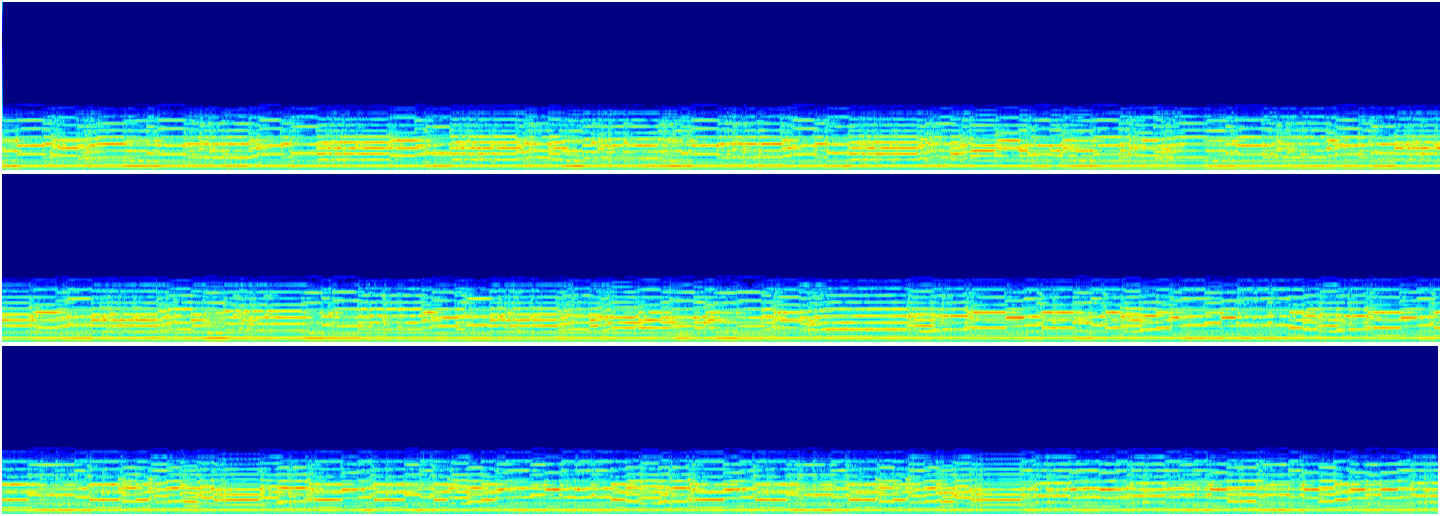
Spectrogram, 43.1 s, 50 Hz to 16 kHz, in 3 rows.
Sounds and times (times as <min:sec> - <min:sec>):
Bagpipes: 0:00.0 - 0:43.1.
